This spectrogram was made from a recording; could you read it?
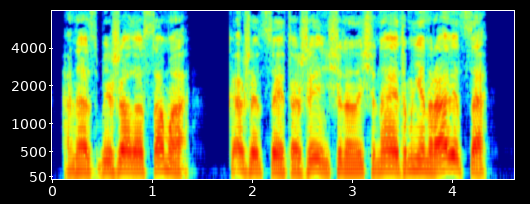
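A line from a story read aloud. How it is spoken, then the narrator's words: Yelling in Tagalog. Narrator (Russian): Салик что-то вопил на тагальском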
